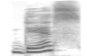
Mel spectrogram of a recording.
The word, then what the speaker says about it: です: Des, pronounced as des, is a copula that is used to link a noun or adjective to a subject.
